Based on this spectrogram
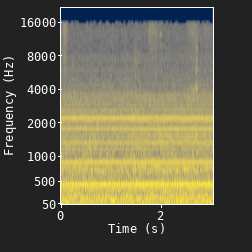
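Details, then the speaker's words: Whirlpool dryer with door switch jumpered: motor now spins but sounds labored, steady strained hum with fixed tone; something suspected caught around blower wheel, cleared from behind dryer, then ran well. "so now I can hear it it's definitely working sounds a little bit labored but it's spinning so that did help"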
